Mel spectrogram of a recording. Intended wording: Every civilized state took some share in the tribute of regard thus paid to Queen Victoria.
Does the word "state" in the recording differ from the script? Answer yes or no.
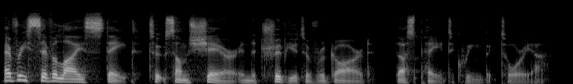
no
